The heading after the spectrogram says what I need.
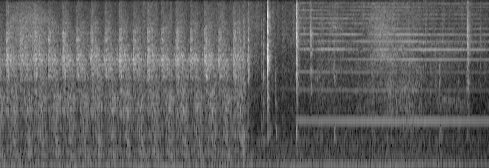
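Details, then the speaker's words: Toyota Corona sitting for years: starter drags the engine slowly, under three turns a second and unevenly, then quits without firing; slow cranking, flat battery suspected, and later found to have no ignition spark. "I'd say without a charged up battery, there ain't no way that's starting."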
